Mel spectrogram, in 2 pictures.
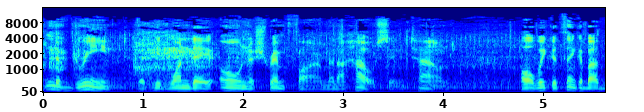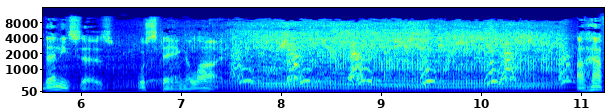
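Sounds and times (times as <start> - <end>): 
speech: 0.0 - 4.2, 4.8 - 11.2
watchdogs barking an alarm: 6.6 - 11.0.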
